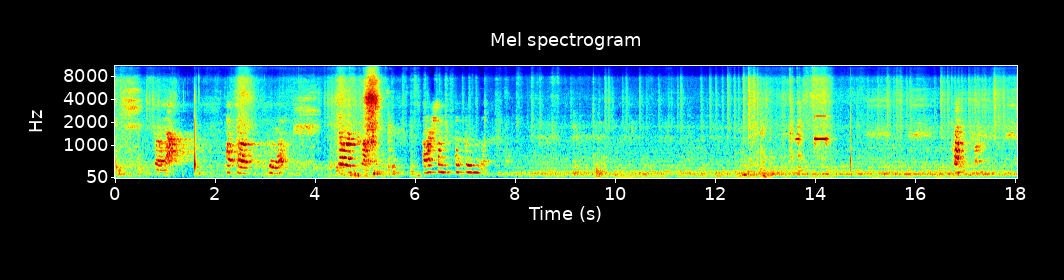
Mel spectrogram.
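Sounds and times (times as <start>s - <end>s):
lift ride hum: 0.0s - 18.0s.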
